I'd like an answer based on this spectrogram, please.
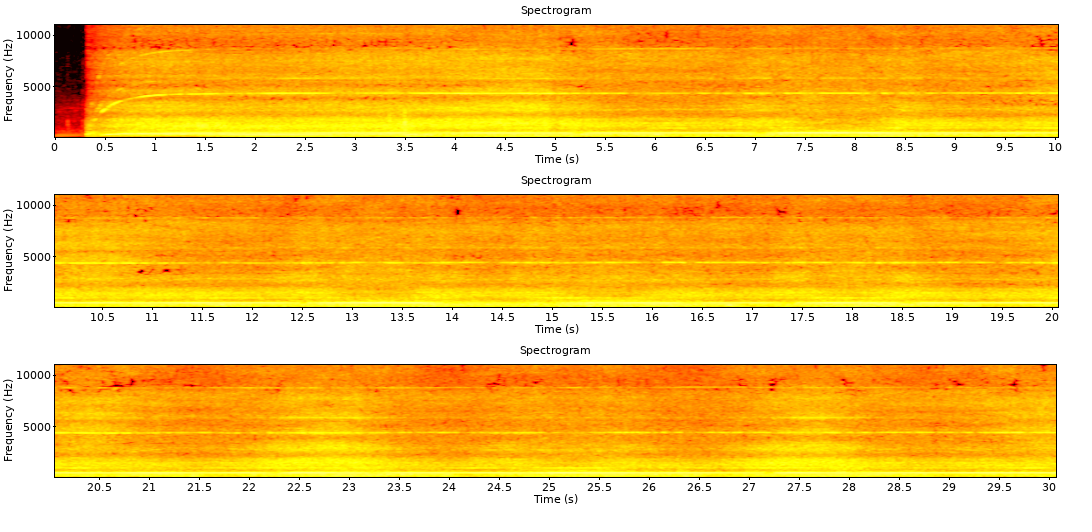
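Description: Bissell PowerForce Helix upright vacuum cleaner switched on, its motor quickly rising to a steady high whine over a rush of air. It then runs while being pushed back and forth over carpet, the sound swelling and easing with each stroke.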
